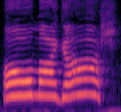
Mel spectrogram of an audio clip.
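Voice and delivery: slow high exasperated oh my gosh; slow stunned groan; drawn-out dismay. Real, not acted. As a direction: stretch it out in disbelief. Reacting to unwanted roll.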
